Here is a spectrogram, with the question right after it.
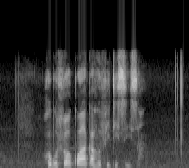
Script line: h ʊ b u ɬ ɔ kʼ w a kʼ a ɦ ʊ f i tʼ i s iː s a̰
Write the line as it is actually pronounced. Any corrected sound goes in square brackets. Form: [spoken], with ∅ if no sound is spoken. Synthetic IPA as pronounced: h ʊ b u ɬ ɔ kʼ w a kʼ a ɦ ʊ f i tʼ i s iː s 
